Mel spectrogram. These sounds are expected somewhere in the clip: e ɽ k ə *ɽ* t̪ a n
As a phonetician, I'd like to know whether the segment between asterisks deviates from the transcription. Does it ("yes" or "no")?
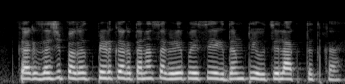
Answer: yes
